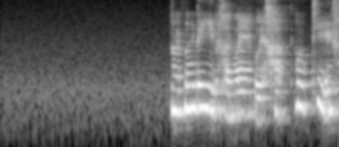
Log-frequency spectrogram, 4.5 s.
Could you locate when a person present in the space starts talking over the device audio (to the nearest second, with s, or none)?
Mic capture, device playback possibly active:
2 s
